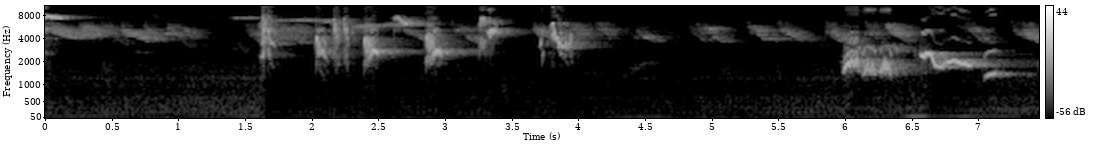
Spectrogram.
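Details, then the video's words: Orange-headed thrush in a female versus male lure, singing fully and openly: thin high whistles, then fast scratchy and whistled phrases, a brief lull and a final bright burst with falling slurs. "SUARA ANIS MERAH BETINA VS ANIS MERAH JANTAN NGEPLONG || PANCINGAN ANIS MERAH"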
